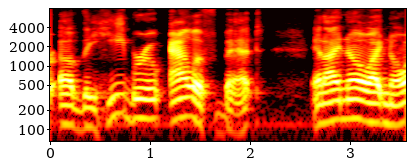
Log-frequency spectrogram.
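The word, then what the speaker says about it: alephbet: letter of the Hebrew alfet and I know I know I did not mispronounce it I didn't say alphabet I know I said alfet because that's what you call the Hebrew alphbet Okay so the first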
